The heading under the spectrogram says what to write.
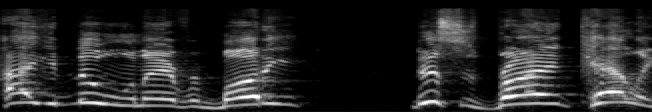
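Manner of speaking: high-pitched fake Southern accent. Mocking a coach's put-on Louisiana accent: mocking Brian Kelly's fake Southern accent. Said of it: "where'd that accent come from, Brian?".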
